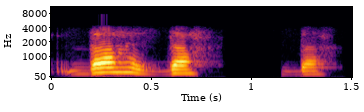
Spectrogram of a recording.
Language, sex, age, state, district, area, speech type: Kashmiri, male, 18-30, Jammu and Kashmir, Baramulla, rural, conversation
